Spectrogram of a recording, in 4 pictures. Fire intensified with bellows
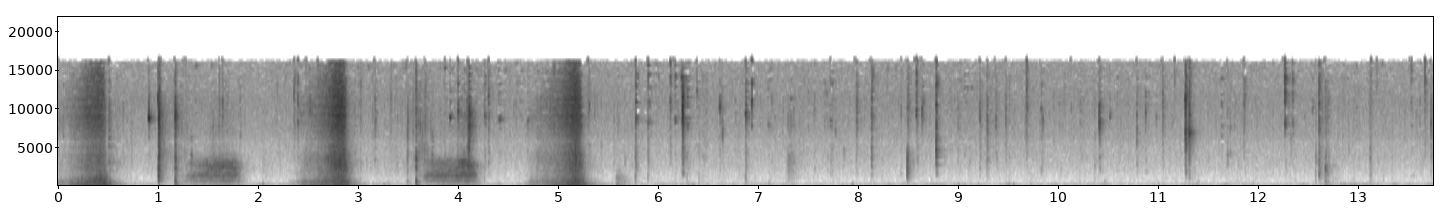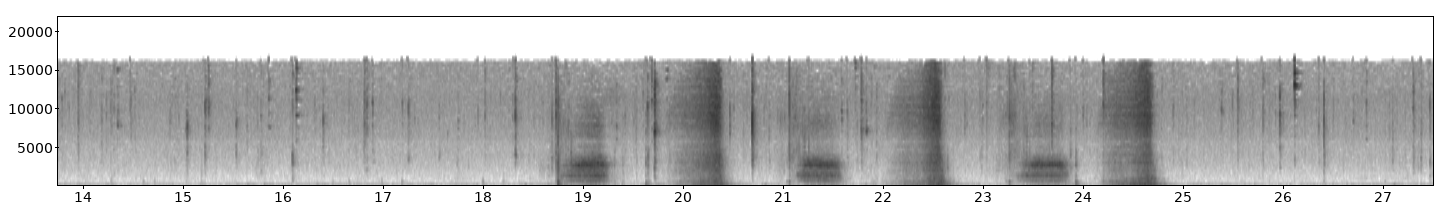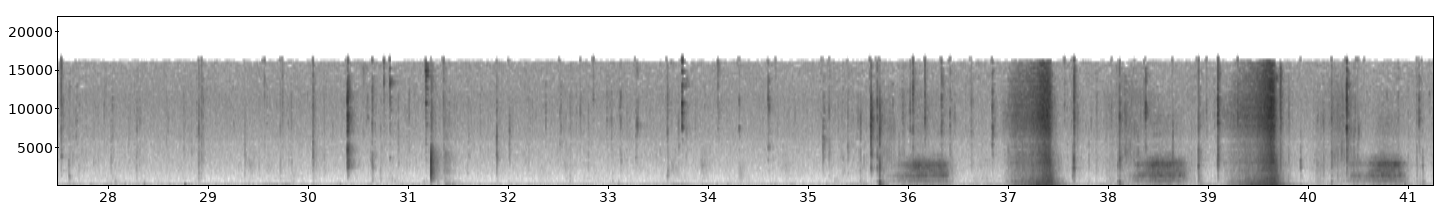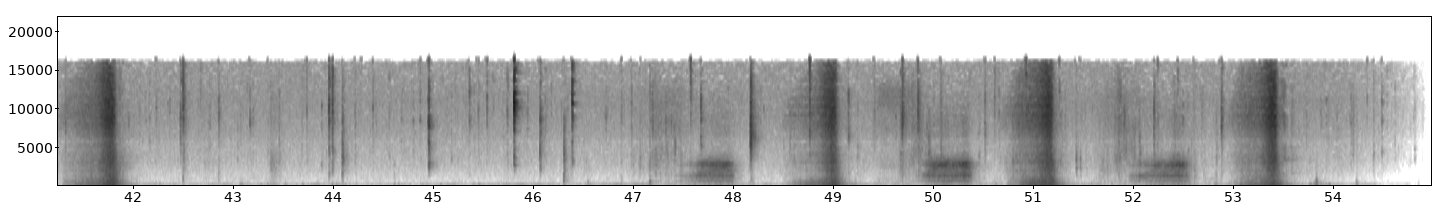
0.0s 0.8s, 1.4s 5.5s, 18.8s 24.9s, 35.7s 42.1s, 47.6s 53.8s

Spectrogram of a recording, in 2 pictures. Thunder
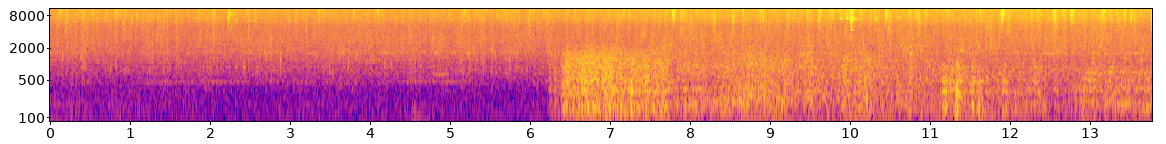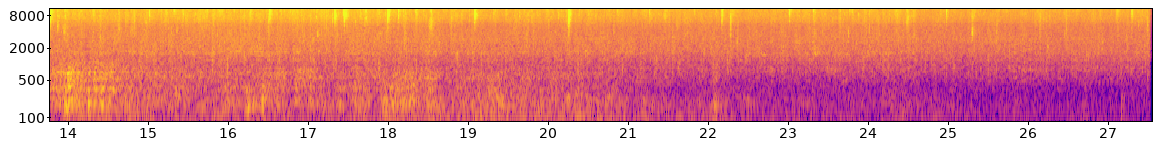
6.3s 21.3s

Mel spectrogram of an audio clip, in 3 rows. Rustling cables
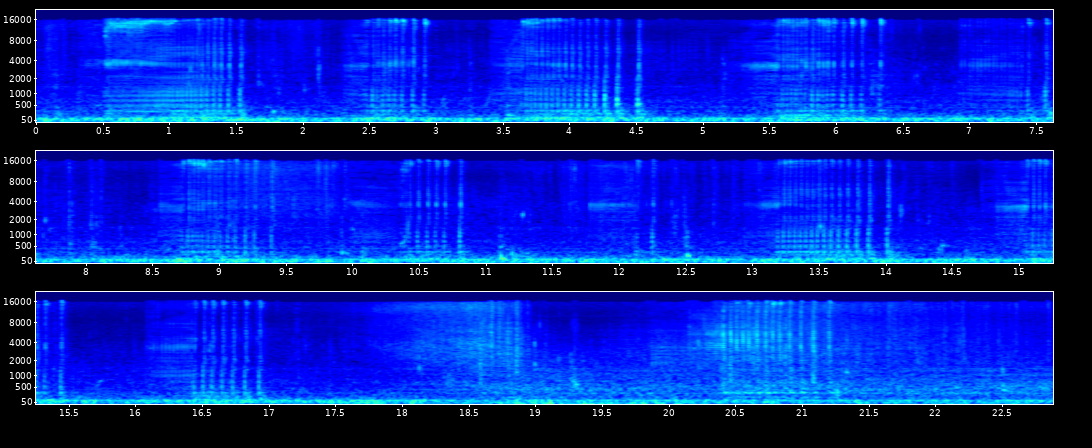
18.0s 22.8s

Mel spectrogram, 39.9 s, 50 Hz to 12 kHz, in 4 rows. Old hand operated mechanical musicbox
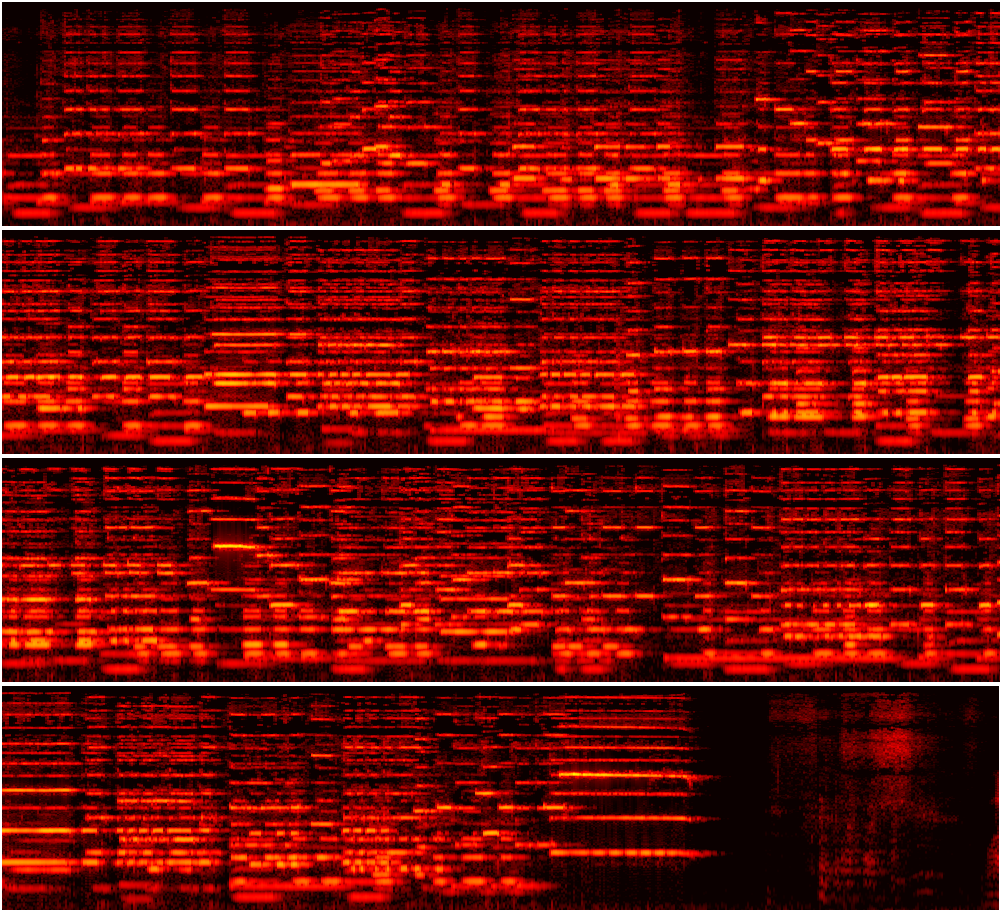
7.5s 31.1s

